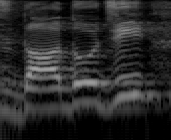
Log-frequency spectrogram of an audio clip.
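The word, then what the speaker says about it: Dadoji: English वाले pronunciation पे ध्यान देना, इट्स दादोजी, हिंदी में दादाजी।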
